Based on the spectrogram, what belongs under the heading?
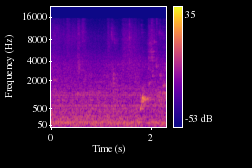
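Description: Sparkling wine poured into a glass, a steady fizzing, trickling stream with a brief bright glassy clink near the end and no voices.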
